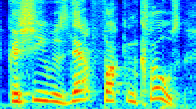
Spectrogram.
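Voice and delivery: normal talking voice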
